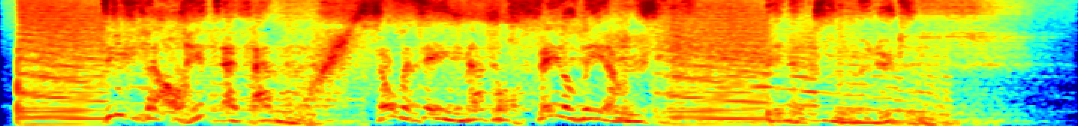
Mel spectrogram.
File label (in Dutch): Jingle Digitaal Hit FM met zometeen meer muziek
